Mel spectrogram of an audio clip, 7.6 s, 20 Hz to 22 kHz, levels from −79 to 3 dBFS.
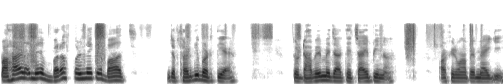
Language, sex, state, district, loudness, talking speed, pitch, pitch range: Hindi, male, Uttarakhand, Uttarkashi, -16 LUFS, 165 wpm, 135 Hz, 125-170 Hz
